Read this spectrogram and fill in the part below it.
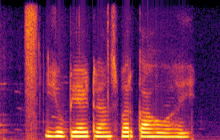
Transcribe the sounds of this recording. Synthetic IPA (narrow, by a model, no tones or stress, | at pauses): jupiaiʈɾãnspʰəɾkaɦoaɦe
